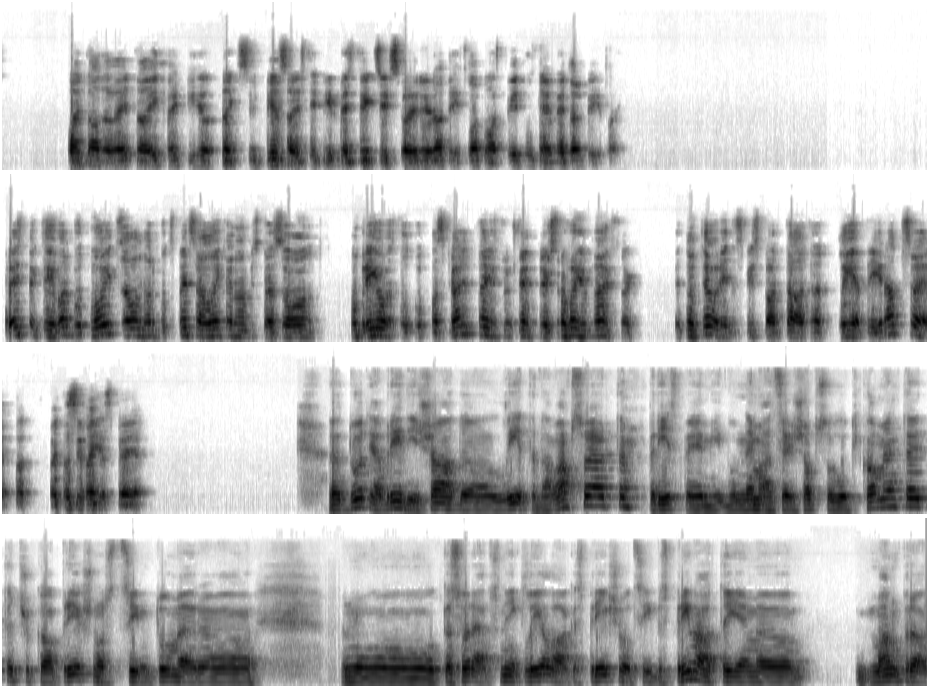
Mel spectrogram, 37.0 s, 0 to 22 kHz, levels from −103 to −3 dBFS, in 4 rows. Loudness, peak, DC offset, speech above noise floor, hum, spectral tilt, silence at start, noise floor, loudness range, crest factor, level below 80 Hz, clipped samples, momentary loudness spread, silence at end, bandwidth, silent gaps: -14 LUFS; 0 dBFS; under 0.1%; 70 dB; none; -5 dB/octave; 0.7 s; -84 dBFS; 4 LU; 14 dB; -64 dBFS; under 0.1%; 8 LU; 0 s; 12 kHz; none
